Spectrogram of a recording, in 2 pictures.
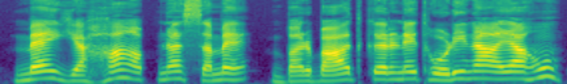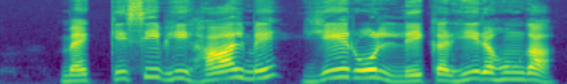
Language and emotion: Hindi, angry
